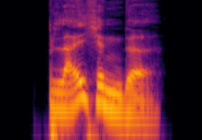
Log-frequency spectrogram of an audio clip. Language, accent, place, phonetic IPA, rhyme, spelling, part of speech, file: German, Germany, Berlin, [ˈblaɪ̯çn̩də], -aɪ̯çn̩də, bleichende, adjective, De-bleichende.ogg
- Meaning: inflection of bleichend: 1. strong/mixed nominative/accusative feminine singular 2. strong nominative/accusative plural 3. weak nominative all-gender singular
